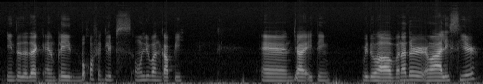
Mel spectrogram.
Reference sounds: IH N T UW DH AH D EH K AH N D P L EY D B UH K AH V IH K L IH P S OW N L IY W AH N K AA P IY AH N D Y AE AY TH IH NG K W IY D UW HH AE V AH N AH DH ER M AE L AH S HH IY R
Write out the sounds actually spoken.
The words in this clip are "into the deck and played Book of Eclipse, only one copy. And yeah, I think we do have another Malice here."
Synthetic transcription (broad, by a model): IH N T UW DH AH D EH K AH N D P L EY D B UH K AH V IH K L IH P S OW N L IY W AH N K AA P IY AH N D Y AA AY T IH NG K W IY D UW HH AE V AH N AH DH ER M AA L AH S HH IY R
